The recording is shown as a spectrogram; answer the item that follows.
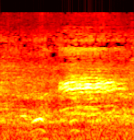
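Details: Sheep bleating at a livestock market: a short wavering bleat near the start, then a longer harmonic bleat in the second half, under continuous men's voices bargaining over prices.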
